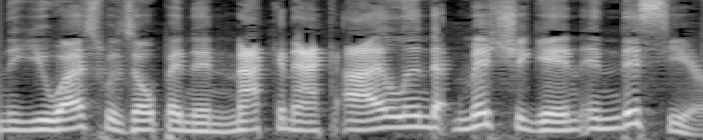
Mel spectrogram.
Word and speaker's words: Mackinac: Oh, it's Mackinac. Well, if they want Mackinac Islands pronounced Mackinac, change that C to a W.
